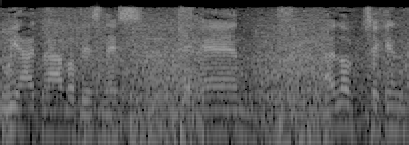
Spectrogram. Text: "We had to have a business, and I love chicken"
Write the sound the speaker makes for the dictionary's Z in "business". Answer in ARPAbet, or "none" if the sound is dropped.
Z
